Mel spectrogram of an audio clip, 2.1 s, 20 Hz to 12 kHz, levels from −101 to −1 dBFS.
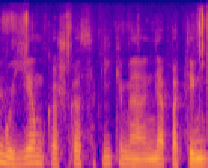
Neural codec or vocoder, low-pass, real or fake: none; 10.8 kHz; real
